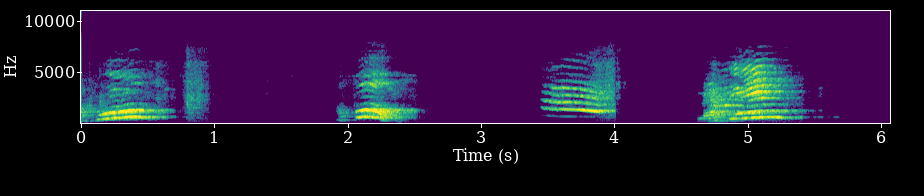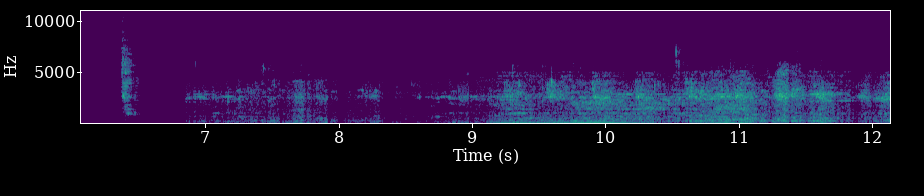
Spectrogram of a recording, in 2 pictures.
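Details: Domestic cat meowing indoors: four loud, drawn-out meows about every one and a half seconds, the third rising and wavering, followed by quiet rustling and low background noise.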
